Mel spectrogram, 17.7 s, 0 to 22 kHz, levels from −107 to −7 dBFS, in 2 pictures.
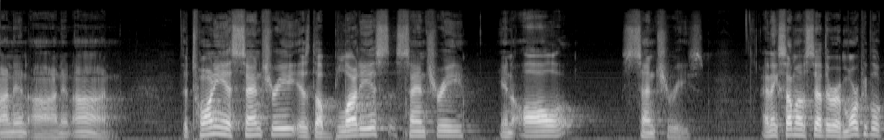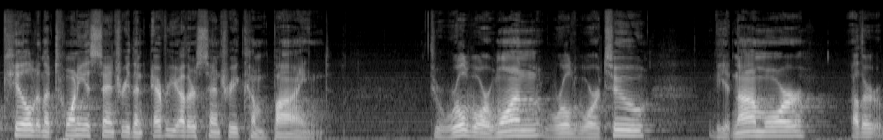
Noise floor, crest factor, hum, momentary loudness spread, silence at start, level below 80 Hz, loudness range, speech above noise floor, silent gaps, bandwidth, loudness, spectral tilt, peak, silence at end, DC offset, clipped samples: -67 dBFS; 22 dB; none; 17 LU; 0 s; -64 dBFS; 5 LU; 37 dB; none; 16 kHz; -30 LUFS; -5.5 dB/octave; -10 dBFS; 0 s; under 0.1%; under 0.1%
